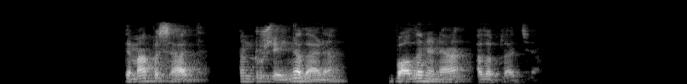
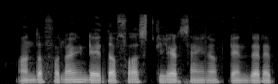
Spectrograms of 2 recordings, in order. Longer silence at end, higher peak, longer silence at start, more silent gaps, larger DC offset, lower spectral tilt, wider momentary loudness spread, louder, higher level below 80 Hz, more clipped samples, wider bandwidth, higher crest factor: first, 1.5 s vs 0.05 s; first, -2 dBFS vs -8 dBFS; first, 1.25 s vs 0.2 s; first, 2.14-2.38 s, 3.48-3.88 s vs 2.24-2.28 s; neither; second, -4.5 dB/octave vs -6.5 dB/octave; first, 16 LU vs 5 LU; first, -19 LUFS vs -25 LUFS; second, -66 dBFS vs -56 dBFS; neither; second, 7.6 kHz vs 11 kHz; about the same, 20 dB vs 18 dB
